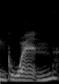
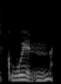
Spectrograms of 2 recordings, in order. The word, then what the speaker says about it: Gwyn: we also meet i i instinctually say gwen but i know it's gwyn i yeah i say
